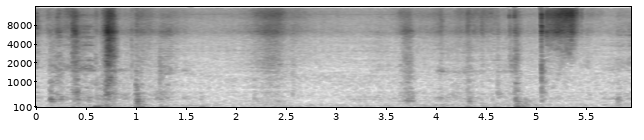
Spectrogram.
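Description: Scattered light knocks and clicks, with two short rustling swishes about two and five seconds in: the small handling noises of a person shifting and leaning on a wooden workbench.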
